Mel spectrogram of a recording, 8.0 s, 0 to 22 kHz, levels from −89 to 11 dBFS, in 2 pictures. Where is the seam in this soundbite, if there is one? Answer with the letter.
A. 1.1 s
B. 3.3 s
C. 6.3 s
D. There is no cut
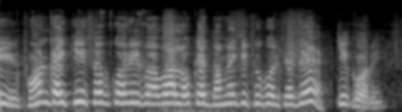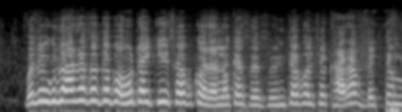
B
